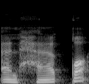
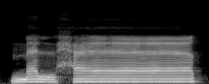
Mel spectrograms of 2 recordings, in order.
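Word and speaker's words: الحاقة: the difference so in the first time i said al-haqqah and i continued reading i pronounced the ta marbouta like any other tech but when i stopped at it i turned the tat marbuuta into a head so i said mel hah same thing when i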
